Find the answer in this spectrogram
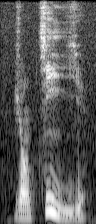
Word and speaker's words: gentille: Gentille. I. Gentille. É como se fosse 3 Is. Né? Gentille. Gentille. Tá? Gentil. Gentille. Mesma pronúncia.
